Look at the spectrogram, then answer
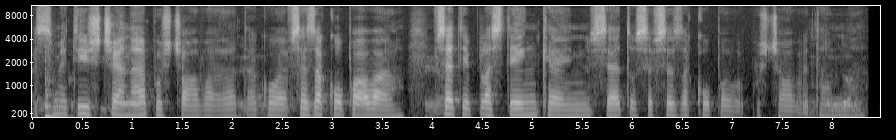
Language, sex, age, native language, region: Slovenian, female, 30-49, Slovenian, Drava region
